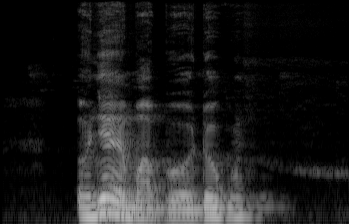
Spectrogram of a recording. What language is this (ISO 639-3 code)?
ibo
